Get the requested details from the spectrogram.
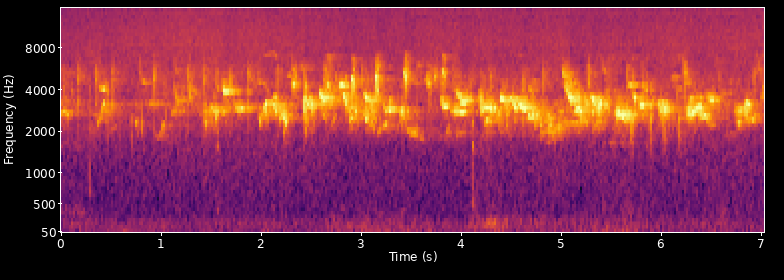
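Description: Dense, continuous birdsong including a warbler, probably a blackcap, with rapid, bright warbling phrases overlapping one another, fairly loud and steady throughout, with no voices.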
